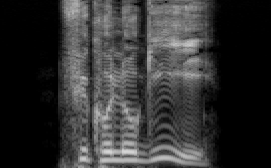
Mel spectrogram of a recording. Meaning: 1. algology (the scientific study of algae) 2. phycology
- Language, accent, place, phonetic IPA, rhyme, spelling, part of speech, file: German, Germany, Berlin, [fykoloˈɡiː], -iː, Phykologie, noun, De-Phykologie.ogg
